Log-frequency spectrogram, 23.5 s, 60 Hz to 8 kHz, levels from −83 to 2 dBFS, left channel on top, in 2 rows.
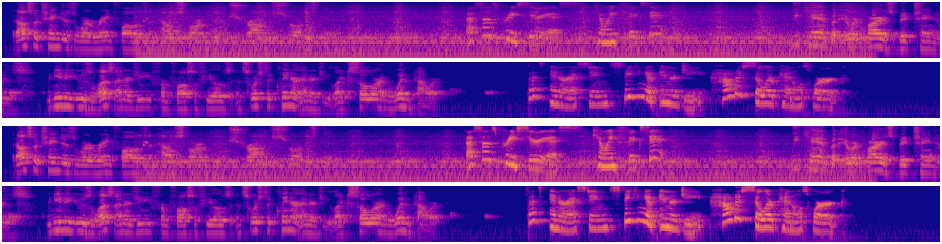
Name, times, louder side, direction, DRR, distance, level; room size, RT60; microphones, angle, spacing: voice 1, 0.1-4.2 9.9-17.2, right 1 dB, 10° right, 0.4 m, -38 dB
sound 1, 1.6-10.9, left 1 dB, 80° left, 0.6 m, -42 dB
voice 2, 5.8-7.1 7.4-8.4 11.8-11.9 18.3-22.2, right 6 dB, 80° right, 0.4 m, -32 dB
3.8 x 2.1 x 2.9 m
head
